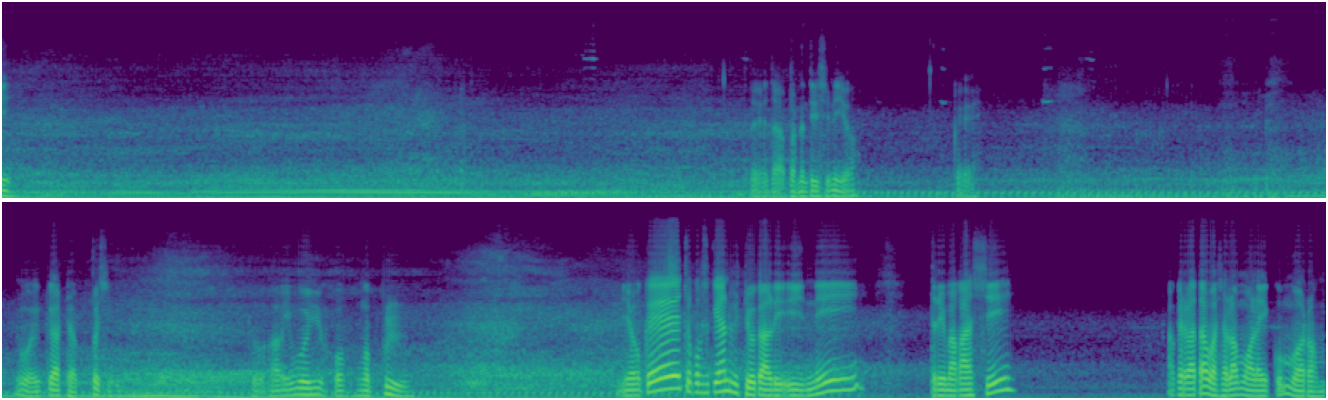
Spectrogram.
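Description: A motorcycle engine hums steadily while riding.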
